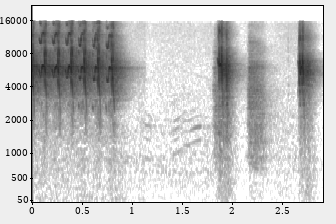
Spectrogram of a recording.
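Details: Male and female velvet-fronted nuthatch calling, a recording used to lure wild birds: a quick burst of high, thin chips lasting about a second, then silence, then three or four isolated sharp high chips.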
